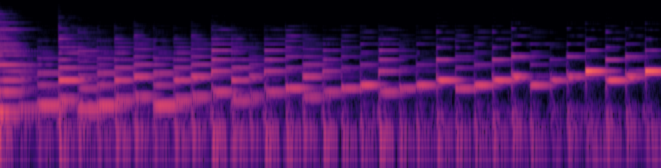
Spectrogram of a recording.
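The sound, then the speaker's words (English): A B flat pentatonic scale pattern played in groups of four at a slow practice tempo, clear sustained notes stepping upward in short overlapping runs so the overall line climbs steadily in pitch. “let's take these four pentatonic scales and put a kind of practical pattern on them. Let's start again with B flat, and let's go in groupings of four.”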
